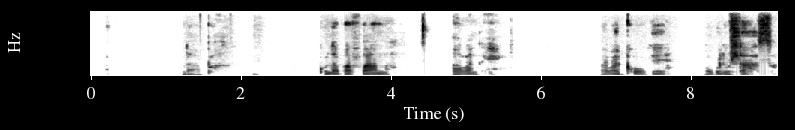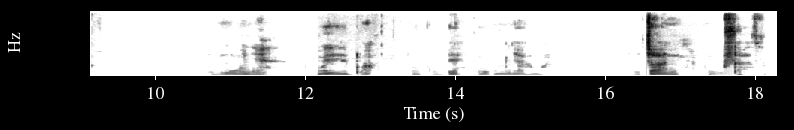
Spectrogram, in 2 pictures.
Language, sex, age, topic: North Ndebele, male, 18-24, health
